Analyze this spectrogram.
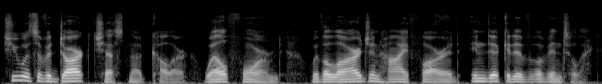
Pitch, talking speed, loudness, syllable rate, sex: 110 Hz, 180 wpm, -20 LUFS, 5.5 syllables/s, male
